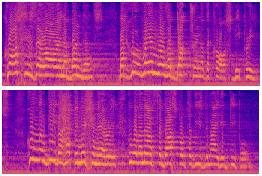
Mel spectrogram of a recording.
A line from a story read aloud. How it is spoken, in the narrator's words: Henry Martin had exclaimed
